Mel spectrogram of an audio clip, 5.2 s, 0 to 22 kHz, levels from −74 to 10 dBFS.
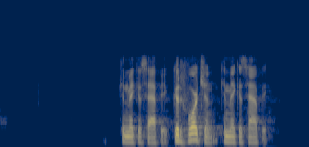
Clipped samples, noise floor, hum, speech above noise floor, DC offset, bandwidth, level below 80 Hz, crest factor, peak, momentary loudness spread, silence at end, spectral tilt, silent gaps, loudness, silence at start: under 0.1%; -87 dBFS; none; 65 dB; under 0.1%; 5.6 kHz; -64 dBFS; 22 dB; -2 dBFS; 10 LU; 0.7 s; -4.5 dB/octave; none; -22 LUFS; 2.05 s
